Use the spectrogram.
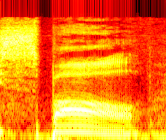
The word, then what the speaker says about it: Spall: Yeah, I'm not sure how to pronounce his name. Spall. It's Rafi Spall.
